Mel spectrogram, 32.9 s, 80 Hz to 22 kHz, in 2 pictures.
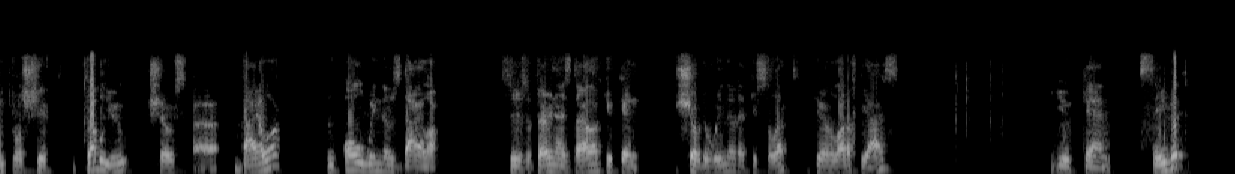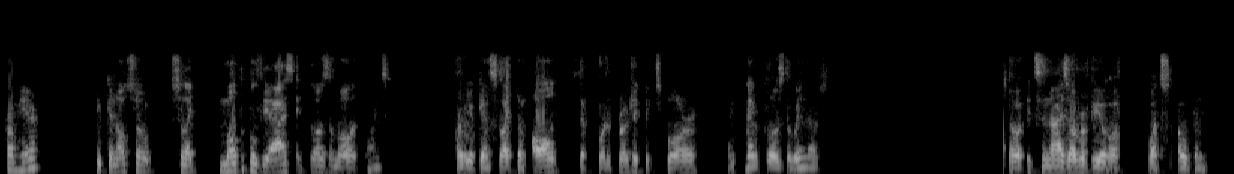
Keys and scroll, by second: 0.9 ctrl+shift+w, 13.0 ctrl+shift+w, 22.9 ctrl+a.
